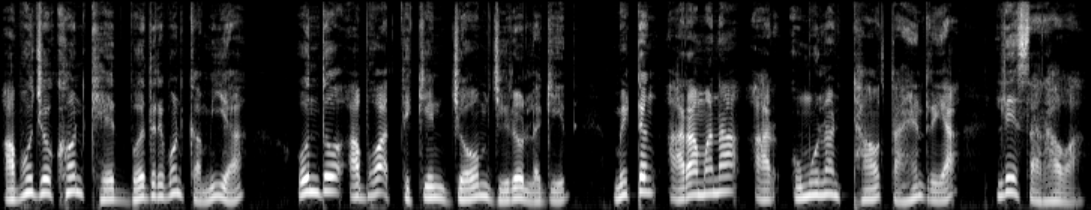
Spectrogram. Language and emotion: Santali, happy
